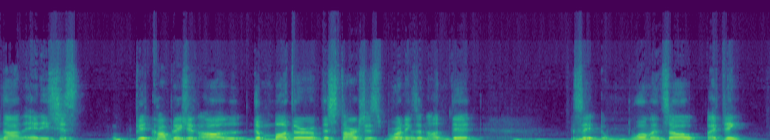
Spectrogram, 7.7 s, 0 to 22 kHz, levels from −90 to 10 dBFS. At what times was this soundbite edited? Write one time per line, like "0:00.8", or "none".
0:01.5
0:04.1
